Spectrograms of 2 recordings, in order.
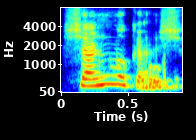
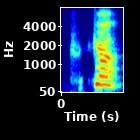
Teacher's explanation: ష ట వర్గం ఎక్కడి నుంచి పలుకుతామో ష అక్కడి నుంచి పలకాలి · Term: మూర్ధన్యం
